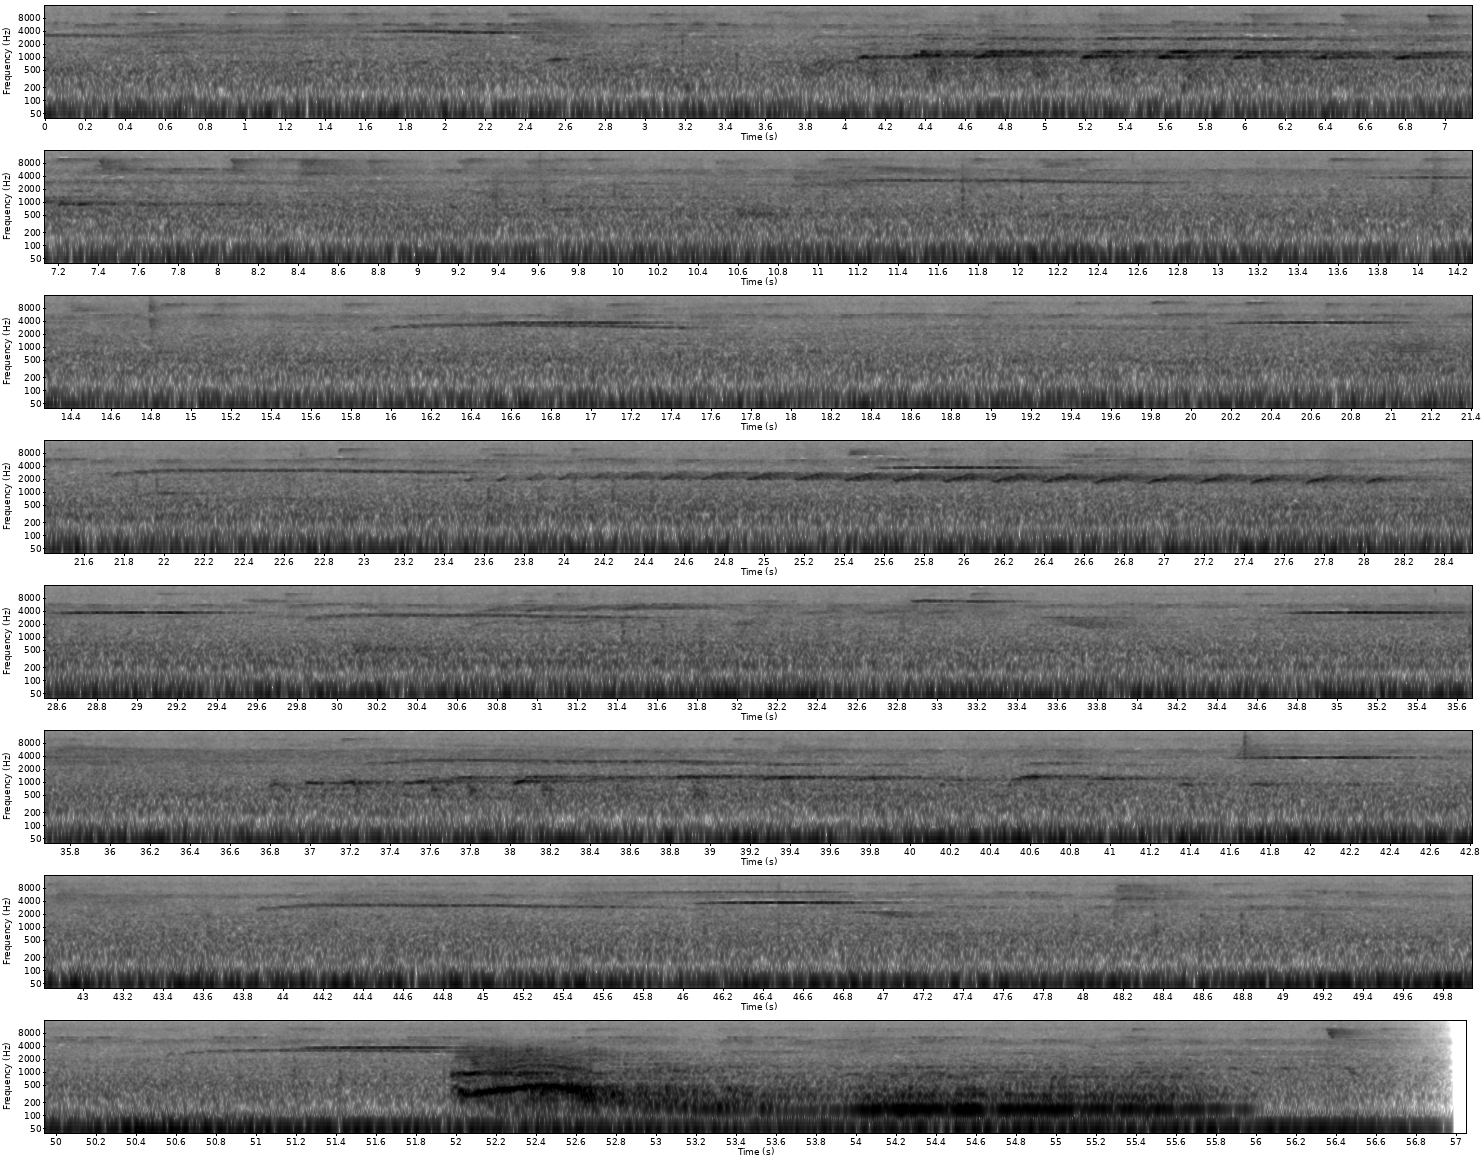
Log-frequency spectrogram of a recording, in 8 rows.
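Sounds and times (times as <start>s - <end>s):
buzzy bird trill: 52.0s - 56.1s
slurred falling chirps: 52.0s - 56.2s
low warbling bird call: 52.0s - 56.3s.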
